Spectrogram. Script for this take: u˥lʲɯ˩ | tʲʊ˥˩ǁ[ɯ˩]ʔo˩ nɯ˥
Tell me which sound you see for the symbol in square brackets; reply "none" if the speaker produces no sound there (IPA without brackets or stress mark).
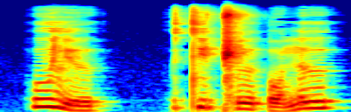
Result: ɯ˧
